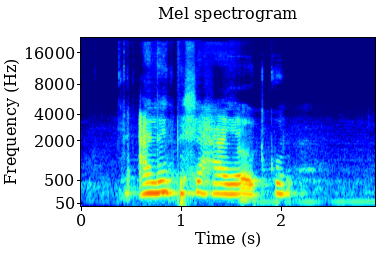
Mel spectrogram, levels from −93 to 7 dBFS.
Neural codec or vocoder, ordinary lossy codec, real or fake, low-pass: codec, 44.1 kHz, 2.6 kbps, SNAC; none; fake; none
